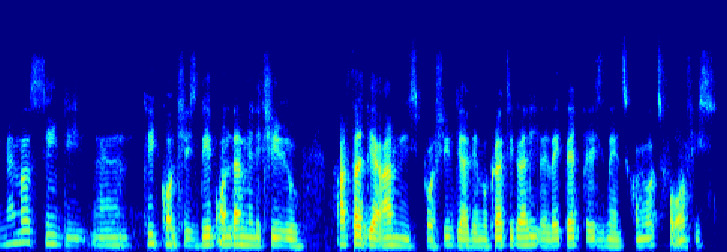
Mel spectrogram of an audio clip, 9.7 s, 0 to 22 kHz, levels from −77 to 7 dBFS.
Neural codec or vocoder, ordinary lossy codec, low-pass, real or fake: codec, 24 kHz, 1 kbps, SNAC; Opus, 16 kbps; 10.8 kHz; fake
